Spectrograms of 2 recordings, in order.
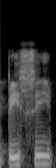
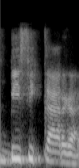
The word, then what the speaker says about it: bici carga: So a couple of questions came in very much about the do we say BC project? Is that how to say it? BC? BC? In Bogota, it's bici carga.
